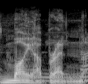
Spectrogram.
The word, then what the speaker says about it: Moya Brennan: Ja, man spricht meinen Namen wirklich Moya Brennan aus. Ich habe die Schreibweise zu Moya, M-O-Y-A, geändert, weil alle meinen gälischen Namen falsch aussprachen, erzählt Moya. Deshalb schreibe ich es jetzt so, wie man es ausspricht.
